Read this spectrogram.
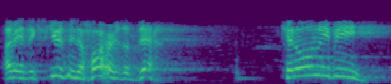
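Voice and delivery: fervent sermon delivery; preaching. Acted. Preacher opening at full force.

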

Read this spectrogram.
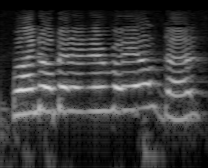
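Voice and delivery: very high, loud caricature voice; mock know-it-all. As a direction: squeal it out as a conceited objector. Mocks a know-it-all objector.

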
